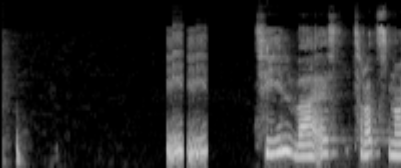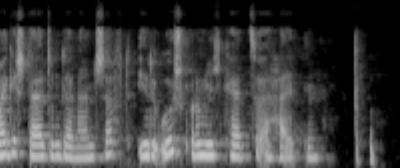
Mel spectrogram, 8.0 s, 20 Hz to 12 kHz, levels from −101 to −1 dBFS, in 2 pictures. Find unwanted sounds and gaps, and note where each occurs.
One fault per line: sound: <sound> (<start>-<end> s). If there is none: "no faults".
sound: laugh (1.7-2.1 s)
